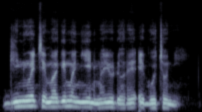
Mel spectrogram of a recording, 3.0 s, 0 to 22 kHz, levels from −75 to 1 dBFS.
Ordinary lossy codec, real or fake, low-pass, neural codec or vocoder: none; fake; none; codec, 44.1 kHz, 2.6 kbps, SNAC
